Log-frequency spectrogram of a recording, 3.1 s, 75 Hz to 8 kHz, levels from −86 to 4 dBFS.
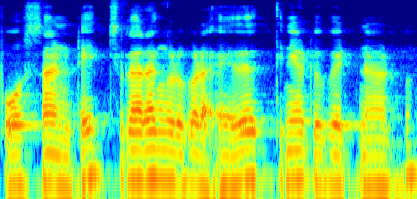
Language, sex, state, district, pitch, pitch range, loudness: Telugu, male, Andhra Pradesh, Annamaya, 110 Hz, 105-120 Hz, -20 LUFS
